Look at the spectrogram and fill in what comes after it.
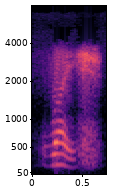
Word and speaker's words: Reich: My last name is pronounced Reich. It's a German name, although my father's family didn't come from Germany.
